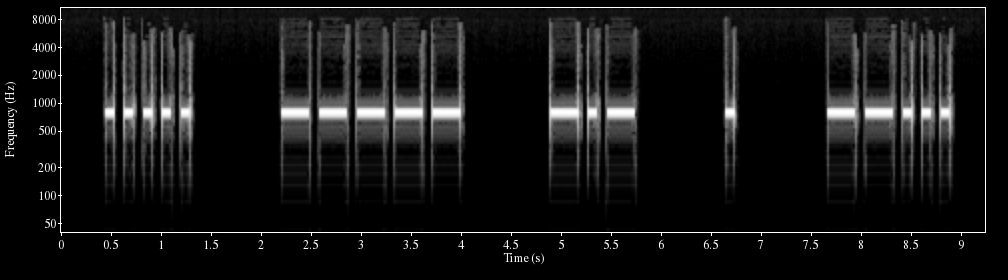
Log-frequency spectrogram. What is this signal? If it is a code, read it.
Morse code, heard as a keyed tone, about 13 wpm, spaced as for 7 wpm, 800 Hz. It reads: 50KE7
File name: LEZIONI / 9 2867 ws 12wpm 3431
